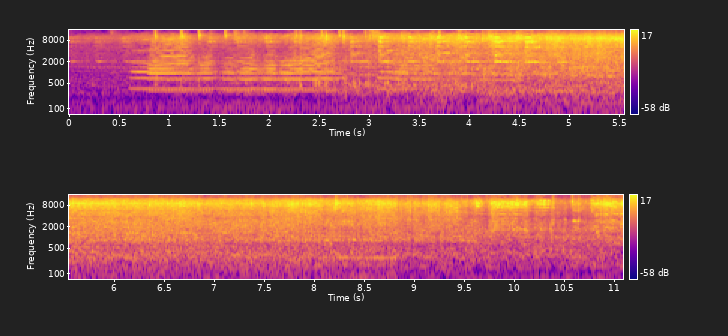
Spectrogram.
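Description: Train horn sounding twice, a chord of several tones held for about two seconds and then a shorter blast. It is followed by the steady rumble of a passing train with rapid wheel-on-rail clicking near the end.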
